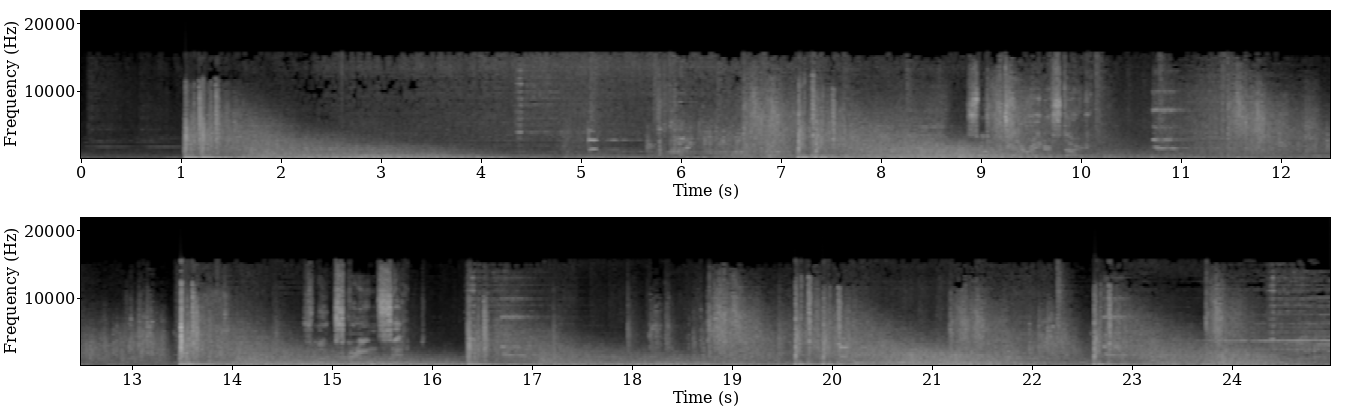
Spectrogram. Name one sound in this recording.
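Heavy naval guns fire in loud booming blasts that rumble away.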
